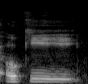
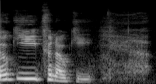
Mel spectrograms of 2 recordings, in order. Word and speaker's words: Okefenokee: I'm going to mispronounce that a couple times through the episode because sometimes I tend to say Oki. I can't even mispronounce it the right way. Okefenokee. It's Okefenokee.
